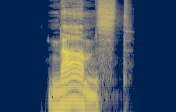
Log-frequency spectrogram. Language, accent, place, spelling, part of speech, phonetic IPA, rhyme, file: German, Germany, Berlin, nahmst, verb, [naːmst], -aːmst, De-nahmst.ogg
- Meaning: second-person singular preterite of nehmen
